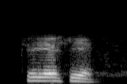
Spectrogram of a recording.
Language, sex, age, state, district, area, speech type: Manipuri, male, 18-30, Manipur, Senapati, rural, conversation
